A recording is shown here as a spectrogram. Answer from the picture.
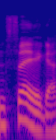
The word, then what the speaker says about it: Feige: Feige.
